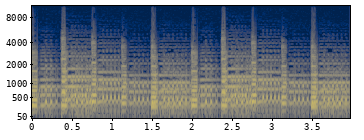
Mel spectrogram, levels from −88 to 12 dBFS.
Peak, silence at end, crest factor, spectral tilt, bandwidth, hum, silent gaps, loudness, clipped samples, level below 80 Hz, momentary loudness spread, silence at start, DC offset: 0 dBFS; 0 s; 14 dB; -6 dB/octave; 11 kHz; none; none; -14 LUFS; 0.1%; -44 dBFS; 4 LU; 0 s; under 0.1%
